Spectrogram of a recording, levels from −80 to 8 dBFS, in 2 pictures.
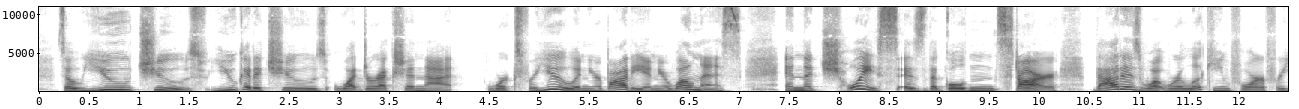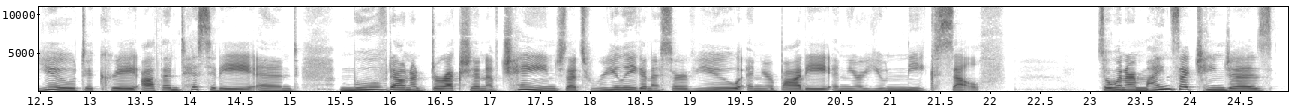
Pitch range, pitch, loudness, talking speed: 210-250 Hz, 220 Hz, -23 LUFS, 150 wpm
